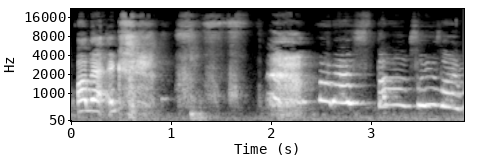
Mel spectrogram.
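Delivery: laughing through the words. Real, not acted. Mocking his sweet talk while laughing.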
